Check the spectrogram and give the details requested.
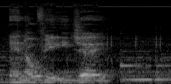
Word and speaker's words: Novej: and spelled it backwards, N-O-V-E-J, and that's how I came up with Novej. I pronounced it, with the J being silent, and did further research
